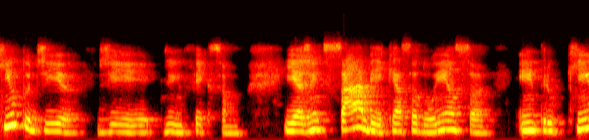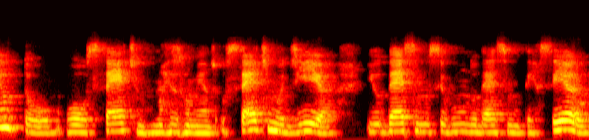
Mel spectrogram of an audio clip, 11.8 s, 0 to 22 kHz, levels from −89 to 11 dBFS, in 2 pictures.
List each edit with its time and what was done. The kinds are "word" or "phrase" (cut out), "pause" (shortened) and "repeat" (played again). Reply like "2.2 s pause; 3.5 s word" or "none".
none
